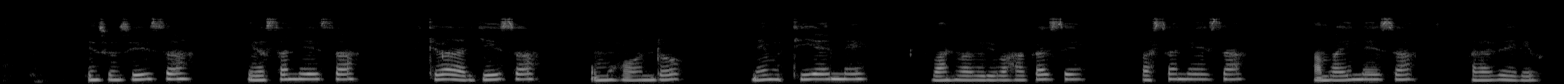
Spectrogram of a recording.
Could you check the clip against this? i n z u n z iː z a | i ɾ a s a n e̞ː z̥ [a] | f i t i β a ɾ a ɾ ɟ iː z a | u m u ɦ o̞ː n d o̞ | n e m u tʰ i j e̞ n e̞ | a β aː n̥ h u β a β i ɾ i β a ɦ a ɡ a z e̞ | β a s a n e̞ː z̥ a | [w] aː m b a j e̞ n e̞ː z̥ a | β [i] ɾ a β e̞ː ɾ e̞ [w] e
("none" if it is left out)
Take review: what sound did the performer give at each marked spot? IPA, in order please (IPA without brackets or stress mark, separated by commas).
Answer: a, β, a, w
